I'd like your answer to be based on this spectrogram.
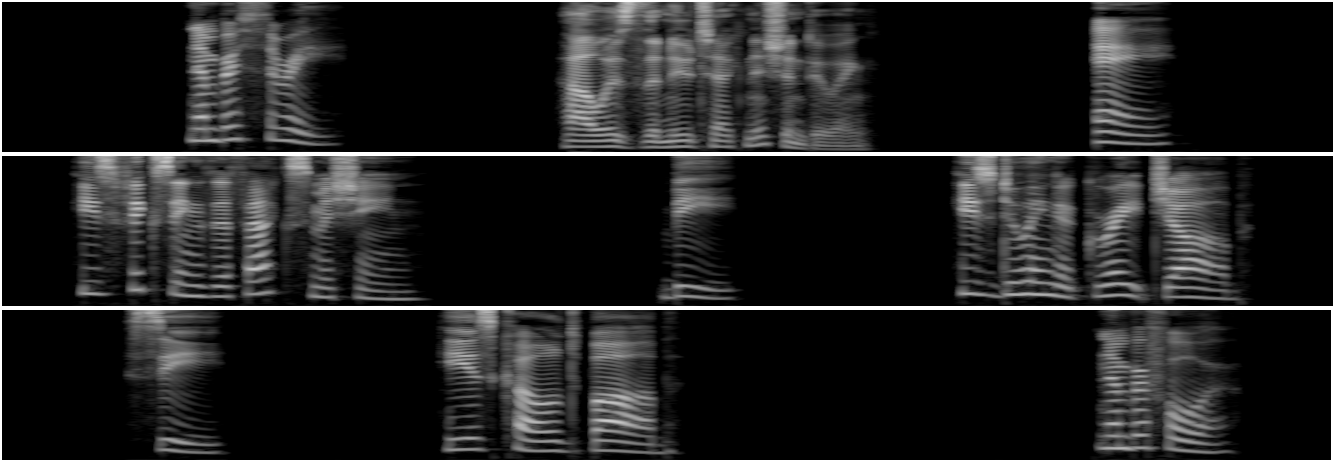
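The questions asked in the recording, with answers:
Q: How is the new technician doing?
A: A: He's doing a great job.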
